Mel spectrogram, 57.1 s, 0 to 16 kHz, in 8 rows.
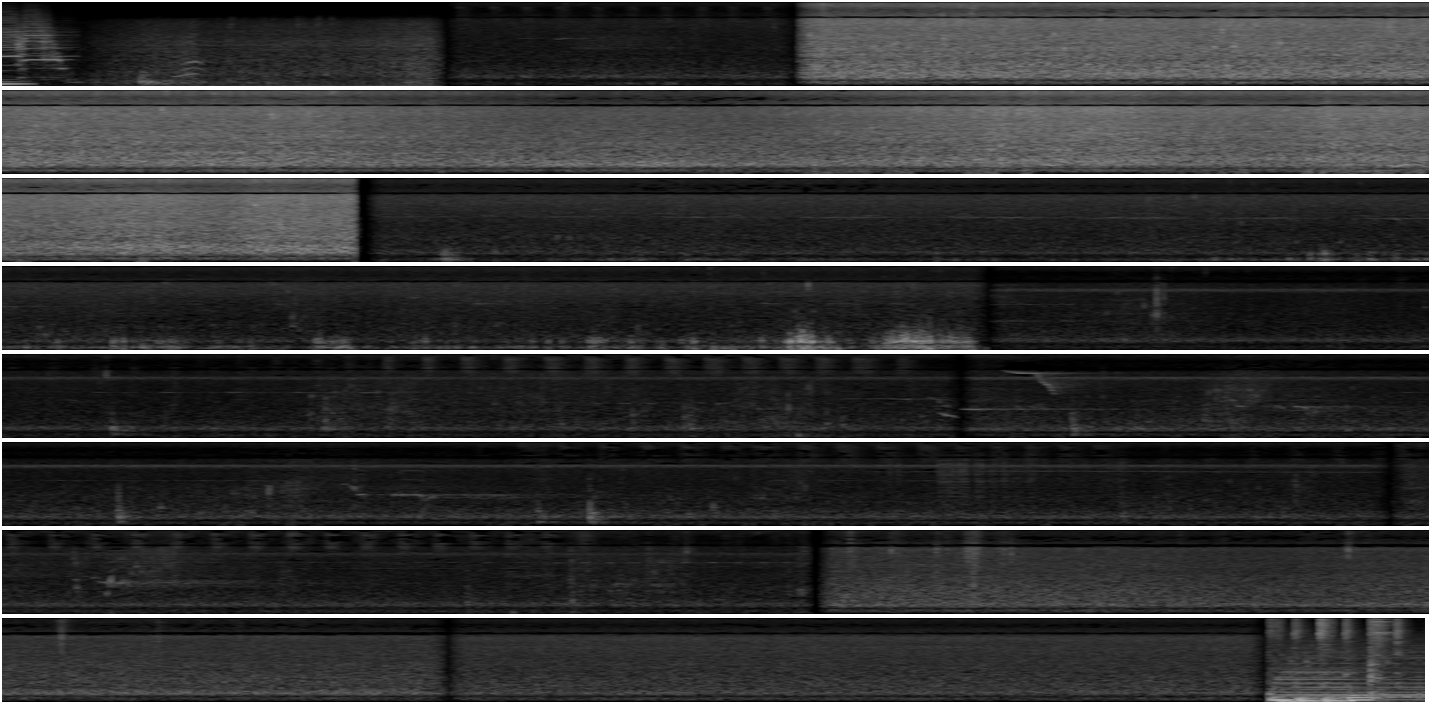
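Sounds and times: insects droning: 0.9s - 56.3s
rush of running water: 4.0s - 16.2s, 46.9s - 56.3s.

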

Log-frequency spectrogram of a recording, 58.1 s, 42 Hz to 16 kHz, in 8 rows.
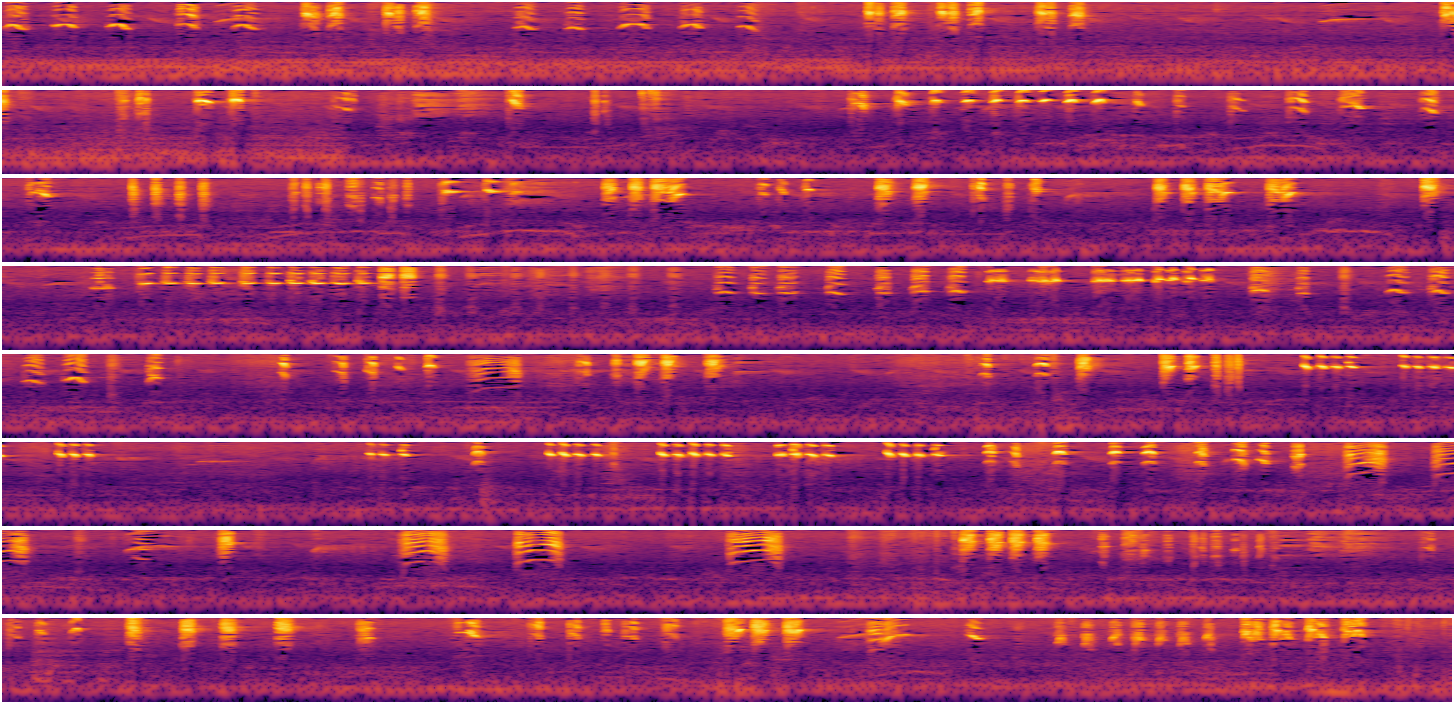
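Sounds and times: bird singing high chirps: 0.0s - 10.7s, 11.5s - 23.9s, 25.4s - 32.9s.

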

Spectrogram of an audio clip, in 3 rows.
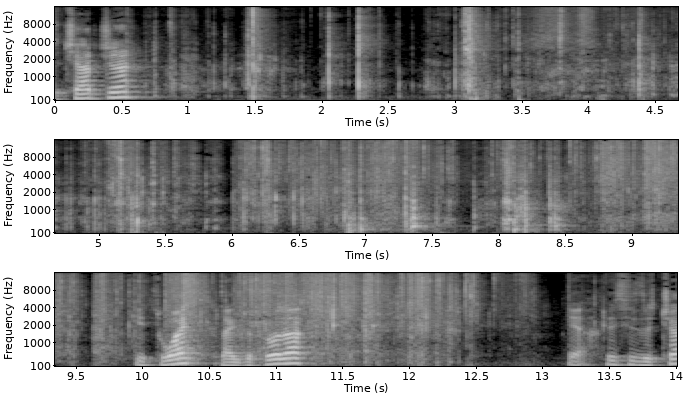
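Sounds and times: cardboard box being opened: 2.8s - 12.6s
plastic bag crinkling: 4.5s - 13.0s.

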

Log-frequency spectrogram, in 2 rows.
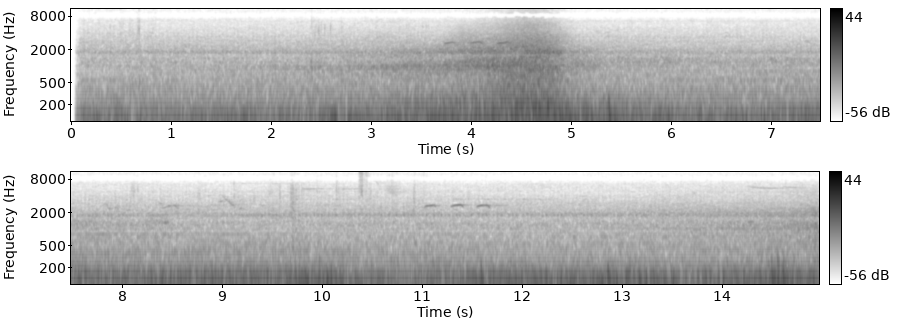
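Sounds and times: steady low rumble: 0.0s - 4.0s, 4.8s - 14.9s
car driving past: 2.3s - 5.5s.

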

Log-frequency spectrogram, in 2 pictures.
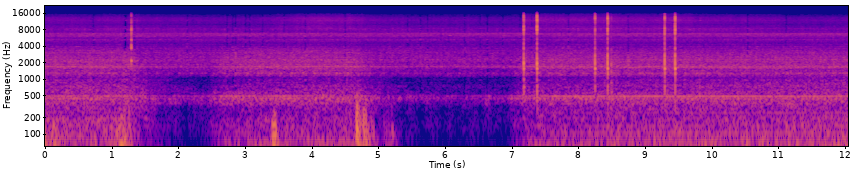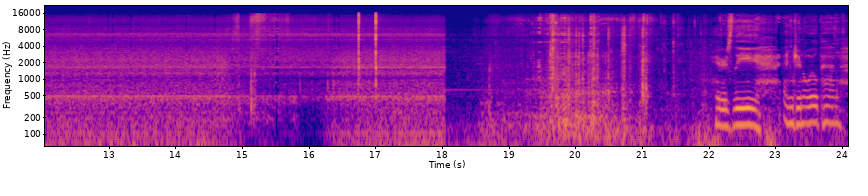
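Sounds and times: low steady rumble: 2.4s - 5.4s, 7.0s - 15.0s
scan tool buttons clicking: 7.2s - 7.6s, 8.2s - 8.6s, 9.3s - 9.6s.

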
